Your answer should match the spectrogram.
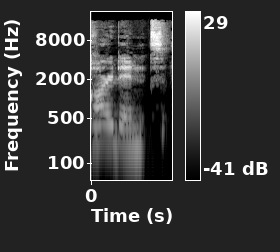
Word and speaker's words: Ardent: So Arden, Jersey? Where's Arden? Where? I've never been there. I don't know where that is. Did I say it right? – If I know, somewhere up north. – Ardent, A-R-D-E-N-T.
